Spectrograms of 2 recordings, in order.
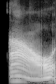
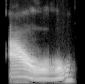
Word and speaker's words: owl: so if it's easier for you to say al instead of owl then do that there's nothing wrong with it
